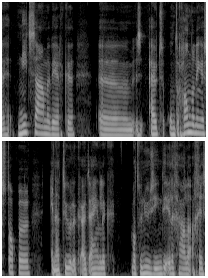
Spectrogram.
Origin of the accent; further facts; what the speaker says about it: Netherlands; Maar als Nederlander, maar ik zou ook zeggen als toen ondersecretaris-generaal van de VN, wist ik wel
